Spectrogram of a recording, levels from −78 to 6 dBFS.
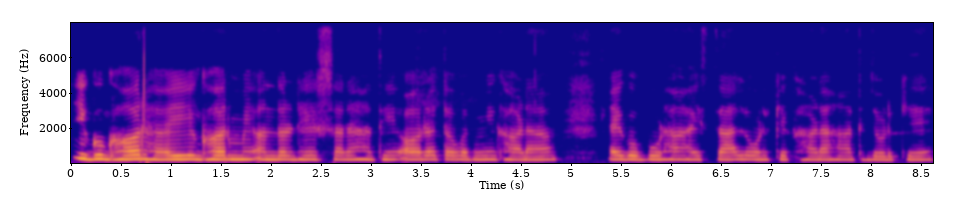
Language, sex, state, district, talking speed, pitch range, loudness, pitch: Magahi, female, Jharkhand, Palamu, 165 wpm, 215-225 Hz, -19 LUFS, 220 Hz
